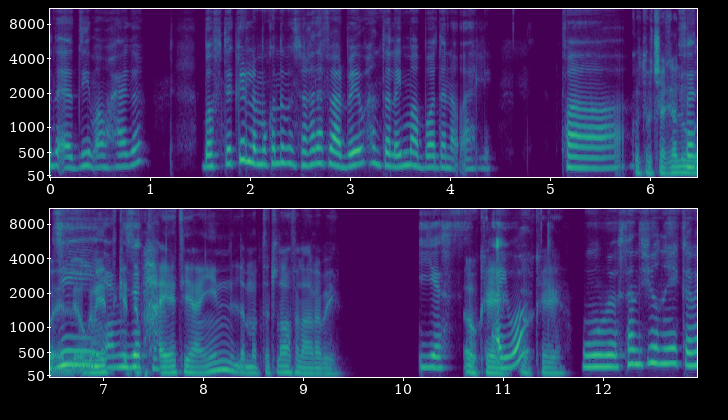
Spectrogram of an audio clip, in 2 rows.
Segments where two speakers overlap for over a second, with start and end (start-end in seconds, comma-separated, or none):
6.3-7.6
